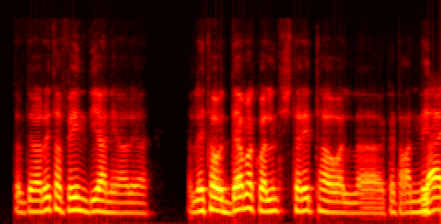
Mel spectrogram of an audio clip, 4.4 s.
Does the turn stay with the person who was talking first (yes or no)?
no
